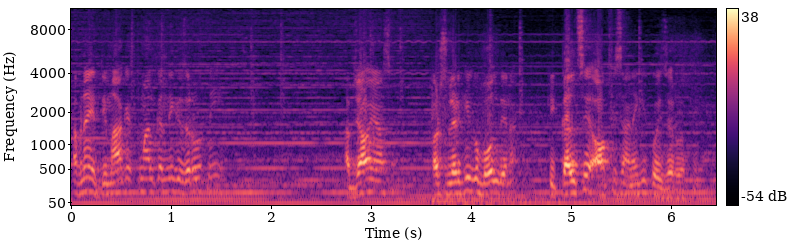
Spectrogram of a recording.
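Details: Adult male actor speaking Hindi; no speech disorder.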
